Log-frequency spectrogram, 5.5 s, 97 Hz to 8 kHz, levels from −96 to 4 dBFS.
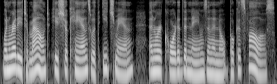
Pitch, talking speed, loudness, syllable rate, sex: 180 Hz, 215 wpm, -19 LUFS, 5.0 syllables/s, female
